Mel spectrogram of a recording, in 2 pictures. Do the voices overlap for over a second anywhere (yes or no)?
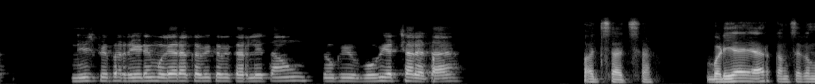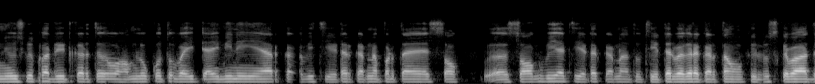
no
